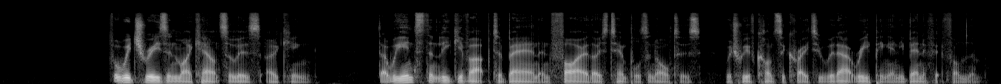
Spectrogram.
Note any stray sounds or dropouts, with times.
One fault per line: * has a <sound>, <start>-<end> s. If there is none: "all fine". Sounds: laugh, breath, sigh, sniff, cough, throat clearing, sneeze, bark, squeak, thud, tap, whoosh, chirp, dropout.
all fine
